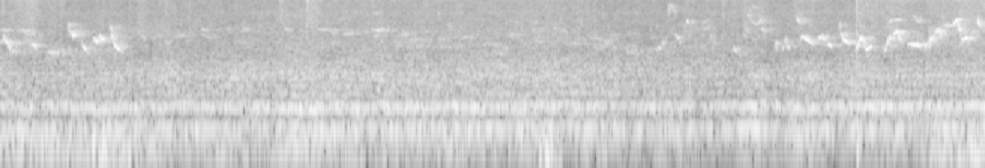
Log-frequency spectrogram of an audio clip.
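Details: Many honey bees in flight around their hive beneath trees on a spring morning, foragers bringing in pollen; a dense continuous hum fills the background while small birds twitter high and repeatedly above it.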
